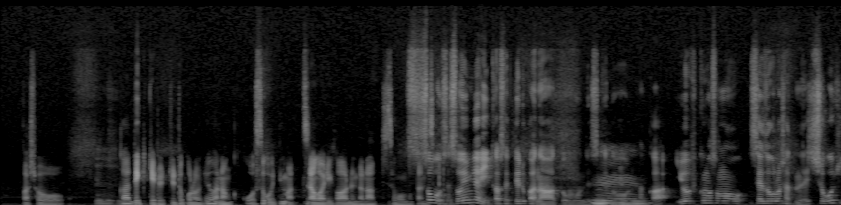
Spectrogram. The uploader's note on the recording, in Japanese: はじめてのオフライン収録につき、音声が小さめです。ごめんなさい！！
